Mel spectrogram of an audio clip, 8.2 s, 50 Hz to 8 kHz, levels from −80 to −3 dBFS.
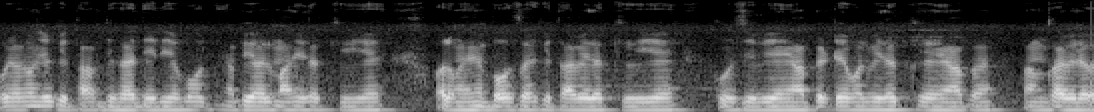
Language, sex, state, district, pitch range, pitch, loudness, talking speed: Hindi, male, Haryana, Rohtak, 105-110 Hz, 110 Hz, -19 LUFS, 250 wpm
